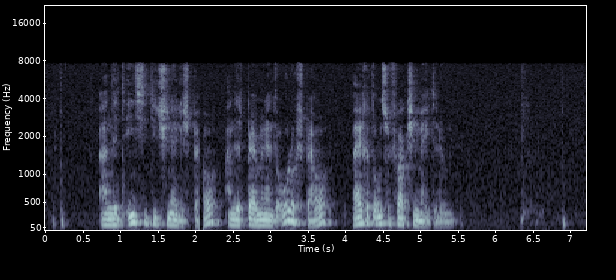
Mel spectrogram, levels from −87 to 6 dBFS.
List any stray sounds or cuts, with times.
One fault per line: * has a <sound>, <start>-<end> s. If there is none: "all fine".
* has a dropout, 2.0-2.1 s
* has a thud, 6.3-6.7 s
